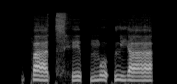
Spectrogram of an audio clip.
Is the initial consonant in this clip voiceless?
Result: yes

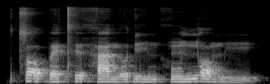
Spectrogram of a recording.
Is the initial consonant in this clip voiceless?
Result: yes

